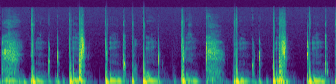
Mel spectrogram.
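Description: Beatboxing into a microphone: mouth-made kick-drum thumps and snare and hi-hat hisses in a quick, steady rhythm, roughly three to four hits a second.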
